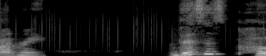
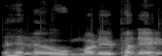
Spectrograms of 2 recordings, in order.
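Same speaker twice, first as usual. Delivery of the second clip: badly faked Connery accent, more posh than Scottish; Sean Connery impression; 4 semitones lower, 4 dB quieter than usual. Shown as a demonstration. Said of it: "here's my attempt".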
